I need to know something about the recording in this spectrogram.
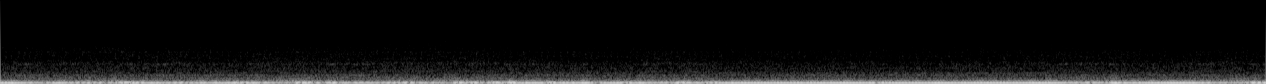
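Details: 1985 Toyota Celica 22RE-C at idle, recorded at a gas station with doors and windows closed: deep uneven rumble swelling and dipping irregularly; rough idle.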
